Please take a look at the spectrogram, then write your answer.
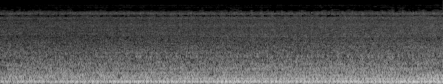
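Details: First start-up of the owner's dream car: steady droning idle with a loose, uneven pulse about four times a second, with smoke coming from a tube and from above; abnormal noise, cause unknown.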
